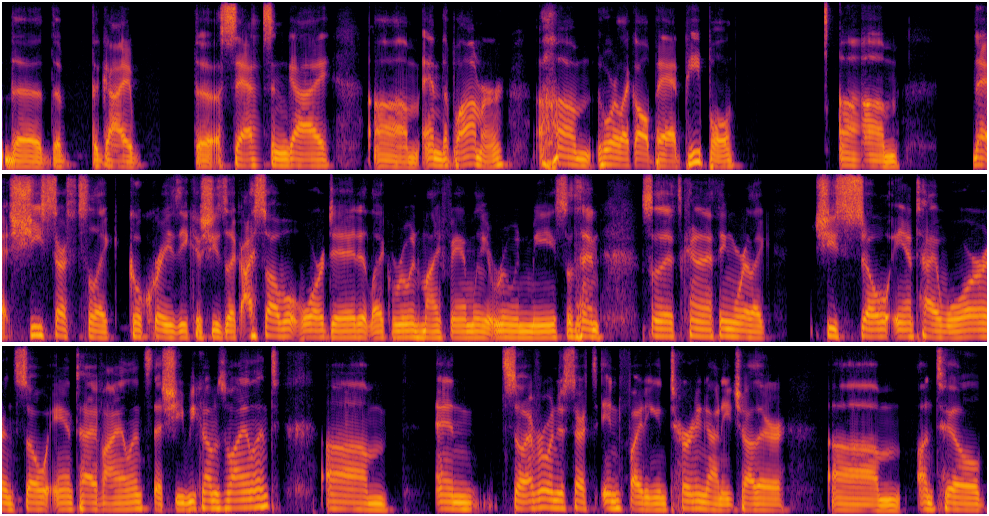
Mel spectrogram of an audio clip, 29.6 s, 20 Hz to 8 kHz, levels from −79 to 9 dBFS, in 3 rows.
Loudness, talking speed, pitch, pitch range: -11 LUFS, 160 wpm, 115 Hz, 105-125 Hz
